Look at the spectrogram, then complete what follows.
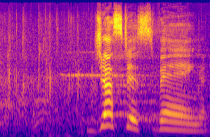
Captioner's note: crowd cheering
